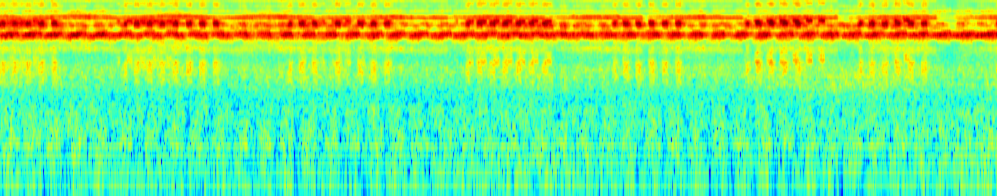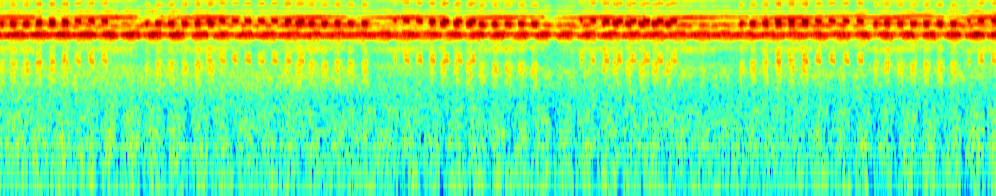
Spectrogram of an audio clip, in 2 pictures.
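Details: Numerous autumn insects singing in a Japanese garden near dawn; an unbroken shimmering chorus of high trills and chirps, pulsing rapidly and evenly, with slight periodic swells in intensity.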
